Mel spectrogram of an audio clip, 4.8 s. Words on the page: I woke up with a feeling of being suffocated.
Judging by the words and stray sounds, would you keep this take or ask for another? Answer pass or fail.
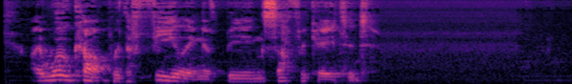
pass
